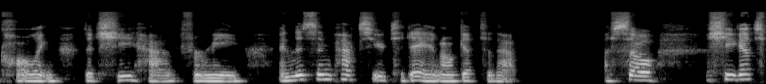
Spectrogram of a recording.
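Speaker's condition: Severe cleft palate, cleft lip and palate

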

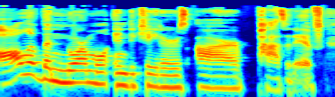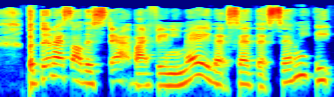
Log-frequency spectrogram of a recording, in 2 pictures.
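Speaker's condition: No condition

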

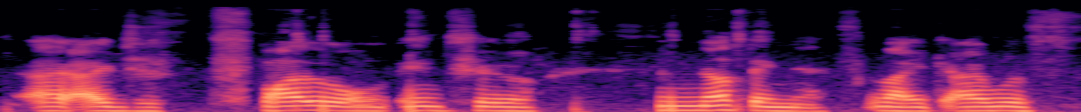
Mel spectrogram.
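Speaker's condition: Cerebral palsy, hemiplegia

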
